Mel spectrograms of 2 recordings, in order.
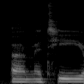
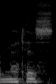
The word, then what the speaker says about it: Metis: Homids, lupus, and Meti or Metis, depending on how you want to pronounce that.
